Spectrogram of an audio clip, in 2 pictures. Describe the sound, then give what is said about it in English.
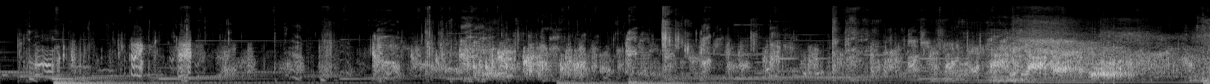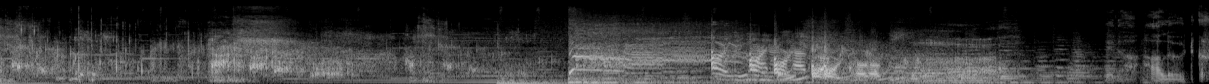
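Zombies eating a brain: wet gargling, slurping and guttural growls churn loudly and without pause, layered over a low, droning bass tone that pulses on and off. “This is what it will sound like now they're eating your brain.”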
